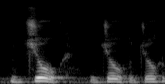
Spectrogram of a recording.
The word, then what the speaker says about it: joke: इस ओ का उच्चारण अक्सर क्या होता है, ओ। यानी कि अब इसको हम क्या पढ़ेंगे, जोक मीन्स क्या होता है, मजाक, है ना।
